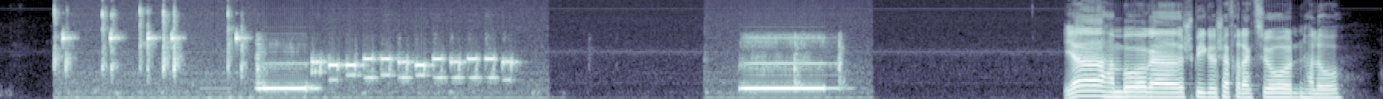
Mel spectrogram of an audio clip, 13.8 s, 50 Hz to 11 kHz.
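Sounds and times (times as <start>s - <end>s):
telephone keypad DTMF tones dialing a number: 0.6s - 5.2s
speech: 10.7s - 13.5s.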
